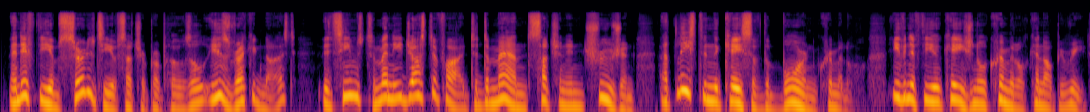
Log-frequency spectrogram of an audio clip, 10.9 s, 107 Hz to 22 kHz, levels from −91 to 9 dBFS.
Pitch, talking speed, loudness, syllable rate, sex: 160 Hz, 205 wpm, -19 LUFS, 6.1 syllables/s, male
